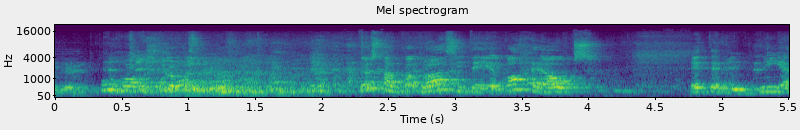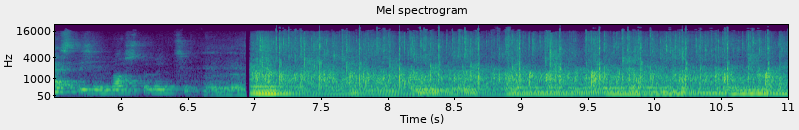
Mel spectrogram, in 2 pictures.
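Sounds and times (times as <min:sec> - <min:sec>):
speech: 0:00.0 - 0:04.2, 0:04.8 - 0:07.1
laughter: 0:00.4 - 0:02.8
audience applause after a theatre performance: 0:07.0 - 0:11.0.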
